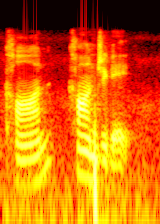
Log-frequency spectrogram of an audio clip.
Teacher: so we do emphasize the first syllable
